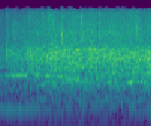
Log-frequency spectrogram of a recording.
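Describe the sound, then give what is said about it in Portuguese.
Church audience applauding, a steady dense wash of clapping from many hands that holds at an even level throughout, with faint voices mixed in. “Se é verdade o seu coração, aplauda o Senhor.”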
